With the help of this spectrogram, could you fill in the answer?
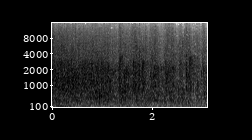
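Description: A steady round of audience applause, dense and continuous clapping from many hands at an even loudness throughout, with no voices standing out above it.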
